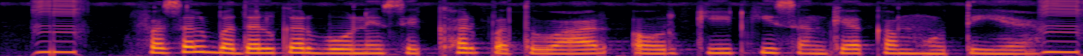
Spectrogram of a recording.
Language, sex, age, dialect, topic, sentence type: Hindi, female, 25-30, Hindustani Malvi Khadi Boli, agriculture, statement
